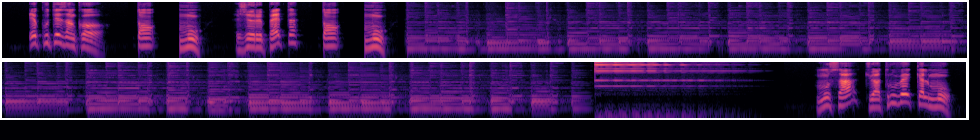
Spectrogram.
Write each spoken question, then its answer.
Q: Moussa, tu as trouvé quel mot?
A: Monsieur, c'est mouton.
